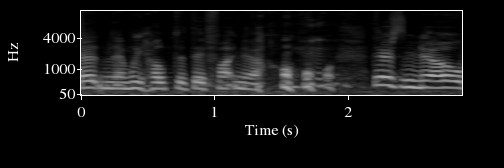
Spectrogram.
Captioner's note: laughing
